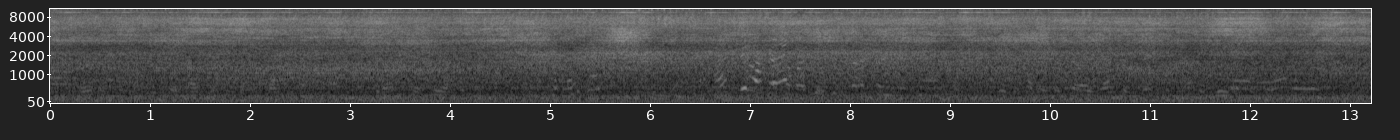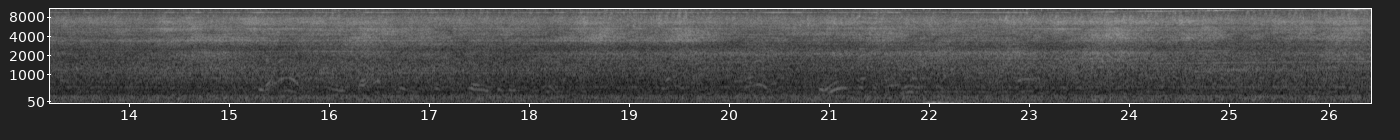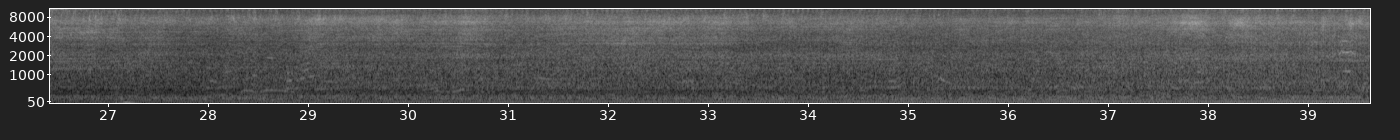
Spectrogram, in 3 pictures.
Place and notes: Vasaknos, Lithuania, helicopter
helicopter leaving Vasaknos' manor
7 November 2020, 15:45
